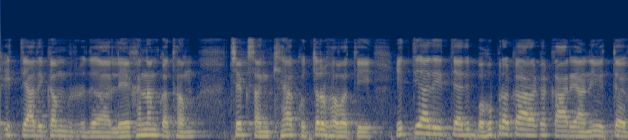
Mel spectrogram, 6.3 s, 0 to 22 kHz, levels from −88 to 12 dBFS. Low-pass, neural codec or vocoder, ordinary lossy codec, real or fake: 7.2 kHz; none; none; real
